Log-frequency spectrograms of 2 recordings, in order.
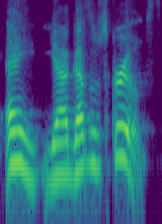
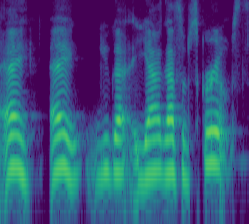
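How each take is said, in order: First: High, loud, slow yell for scrimps; mimicking Buddy yelling. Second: Mimicking Buddy shouting. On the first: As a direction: holler the order across the restaurant, drawn out and louder. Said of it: "you don't want nobody in the restaurant". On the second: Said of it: "Y'all remember he was like".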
